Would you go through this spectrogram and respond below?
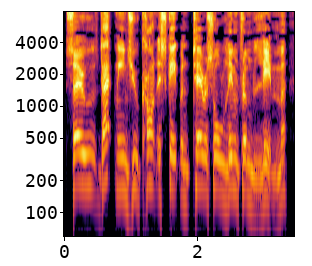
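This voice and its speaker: Man playing a big blunt guard, raised husky voice. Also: fairly high pitch, lively intonation, moderate pace, dry recording, pitched above the performer's own voice. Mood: wary, baffled. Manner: blunt, colloquial. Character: big, suspicious, touchy male guard, blunt and gruff.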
